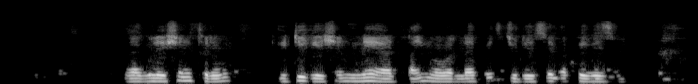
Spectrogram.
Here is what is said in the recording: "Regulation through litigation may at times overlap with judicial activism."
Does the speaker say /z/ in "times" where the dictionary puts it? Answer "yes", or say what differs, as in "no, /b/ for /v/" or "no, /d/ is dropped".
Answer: no, /z/ is dropped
